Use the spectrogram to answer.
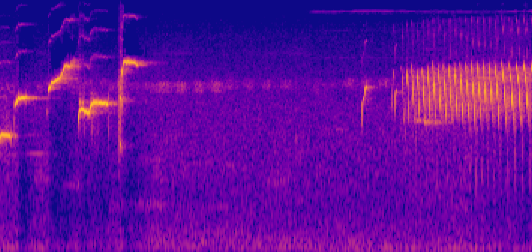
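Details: Canary tutor recording for training a young bird: a few scattered high whistled and slurred notes, a long quiet stretch with a faint steady tone, then a fast buzzy trill building toward the end.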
